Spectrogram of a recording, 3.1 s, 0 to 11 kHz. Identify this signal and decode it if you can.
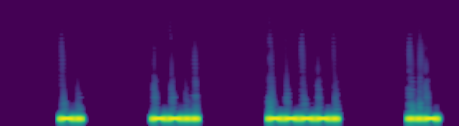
Morse code, heard as a keyed tone, about 46 wpm, spaced as for 15 wpm, 700 Hz. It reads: NZ9U
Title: USA Call Signs - 4 Characters - 6x Character Spacing - 45wpm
